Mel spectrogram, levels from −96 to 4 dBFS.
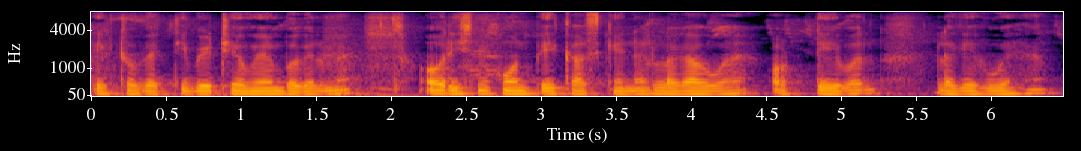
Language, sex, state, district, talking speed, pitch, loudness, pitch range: Hindi, male, Jharkhand, Deoghar, 205 wpm, 100 Hz, -19 LUFS, 100-105 Hz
